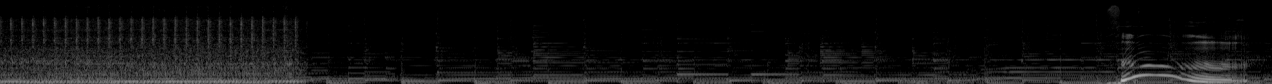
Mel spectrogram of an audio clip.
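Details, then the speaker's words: Truck bought at auction a week earlier, reportedly sounding fine then: under a steady idle, a regular hard knock about three per second keeping pace with the engine; loud internal engine knock. "This customer had just purchased this truck at an auction a week before, when it apparently sounded just fine, but now it had started sounding like this."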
